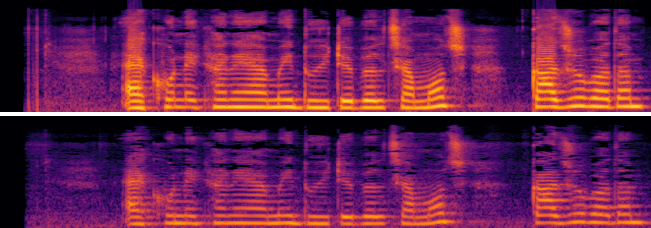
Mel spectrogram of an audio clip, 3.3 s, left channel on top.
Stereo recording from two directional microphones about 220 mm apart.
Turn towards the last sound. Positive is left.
turn(degrees=45)  # may be behind; listen again after turning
